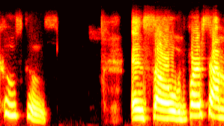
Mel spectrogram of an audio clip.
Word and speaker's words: couscous: And so then the lady said, couscous. I said, yes. So that was on me, but I had never have mispronounced it what you say? before. Kush, kush. I don't know whatever I said. I didn't say couscous. Was a cuss, cuss.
